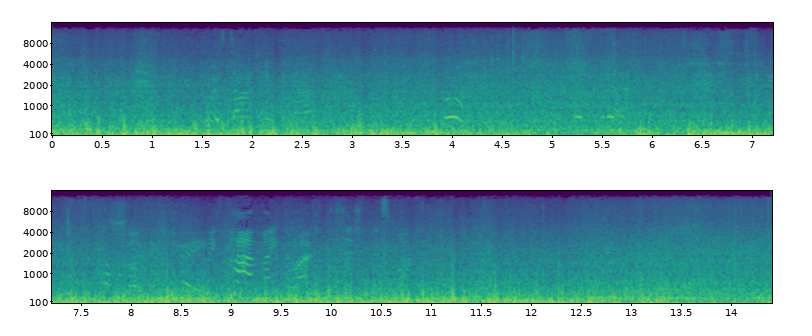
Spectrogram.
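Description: Strong wind buffeting the microphone aboard a sailing yacht, a steady low rumble, over the rush of the sea.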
